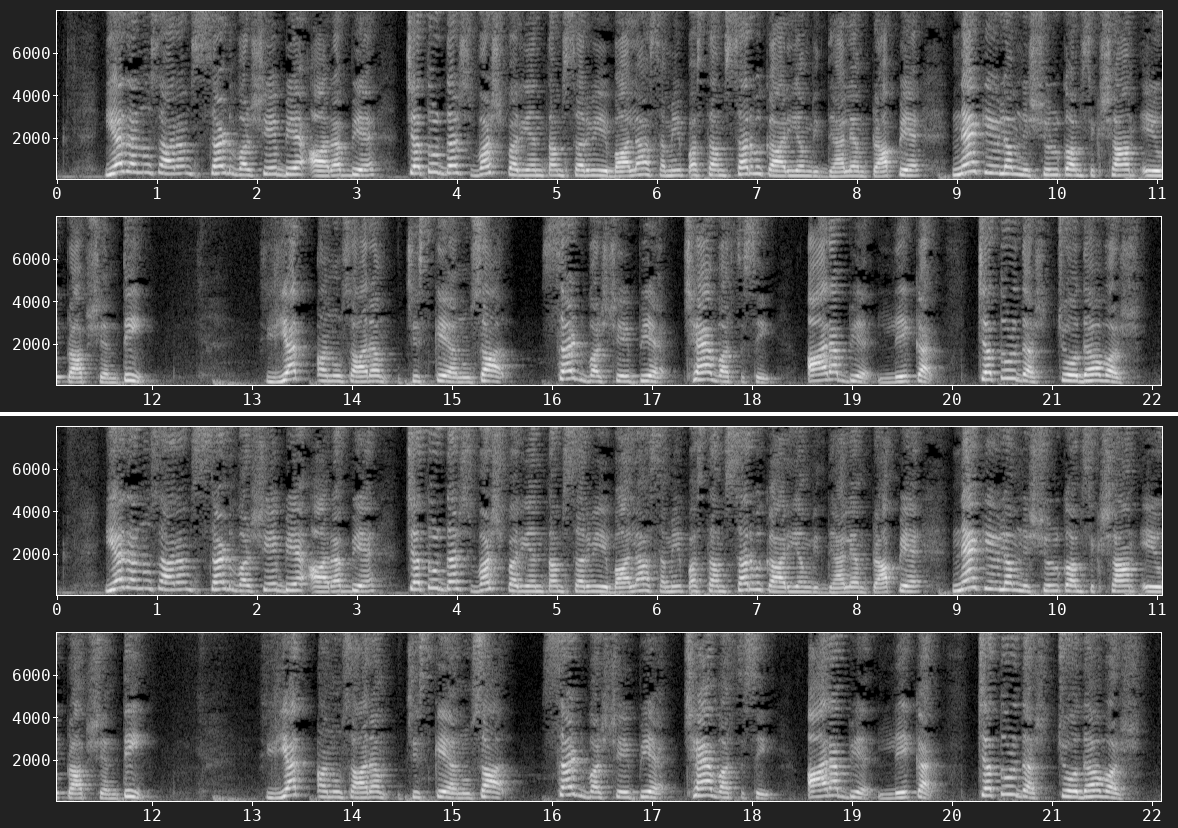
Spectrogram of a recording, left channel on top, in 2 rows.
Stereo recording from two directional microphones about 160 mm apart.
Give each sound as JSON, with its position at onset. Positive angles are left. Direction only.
{"t": 0.5, "sound": "a woman's voice", "side_deg": 40}
{"t": 13.1, "sound": "a woman's voice", "side_deg": 40}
